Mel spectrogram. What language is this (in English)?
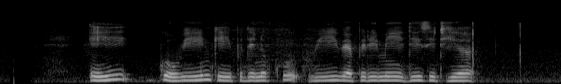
Sinhala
